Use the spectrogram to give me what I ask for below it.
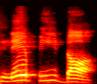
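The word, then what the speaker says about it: Naypyitaw: It is Napa or Nap.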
